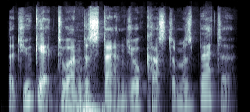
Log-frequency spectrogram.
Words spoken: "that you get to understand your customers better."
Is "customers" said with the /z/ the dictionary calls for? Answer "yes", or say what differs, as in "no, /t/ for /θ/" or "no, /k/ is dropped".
yes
